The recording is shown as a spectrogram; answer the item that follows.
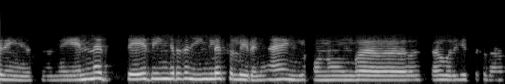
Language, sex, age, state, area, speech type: Tamil, female, 30-45, Tamil Nadu, rural, conversation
